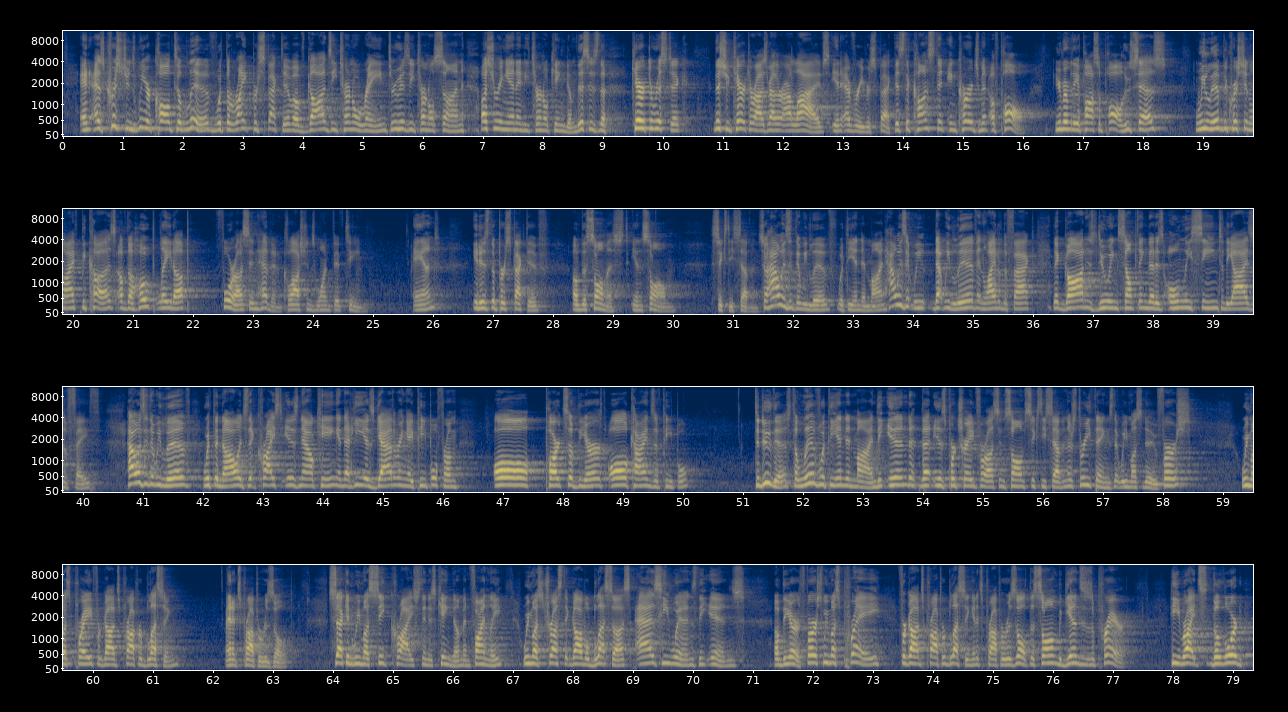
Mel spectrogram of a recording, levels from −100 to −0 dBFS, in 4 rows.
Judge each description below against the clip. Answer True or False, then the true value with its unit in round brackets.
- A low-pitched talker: False (200 Hz)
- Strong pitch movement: False (3.7 semitones)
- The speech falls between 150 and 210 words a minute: True (180 wpm)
